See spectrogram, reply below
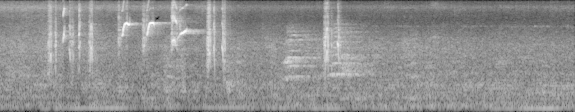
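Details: Oriental magpie-robin lure song used to attract wild birds: a few sharp whistled notes and short chirps, with slurred high whistles, over low background rumble.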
